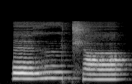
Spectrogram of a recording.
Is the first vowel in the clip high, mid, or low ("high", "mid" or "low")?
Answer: mid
